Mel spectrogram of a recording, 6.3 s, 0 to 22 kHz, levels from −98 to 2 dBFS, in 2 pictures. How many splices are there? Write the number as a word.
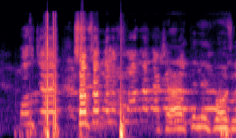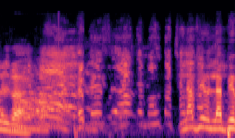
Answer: one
